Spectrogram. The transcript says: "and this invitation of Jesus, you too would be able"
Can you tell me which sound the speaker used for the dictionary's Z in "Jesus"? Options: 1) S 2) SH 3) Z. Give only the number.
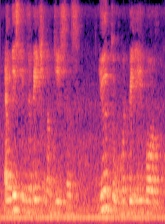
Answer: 1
